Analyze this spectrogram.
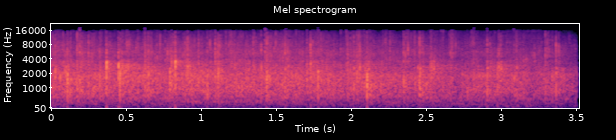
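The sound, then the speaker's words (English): An audience applauding steadily during a sermon, a dense wash of many hands clapping at a fairly loud, even level for several seconds with no voices over it. “You know, that was the biggest clap we've had this entire sermon.”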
